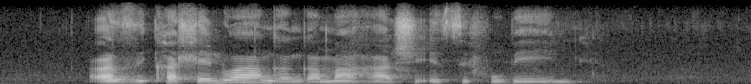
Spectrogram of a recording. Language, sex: Zulu, female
